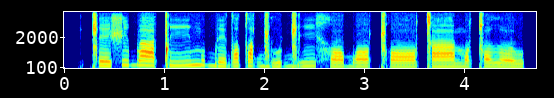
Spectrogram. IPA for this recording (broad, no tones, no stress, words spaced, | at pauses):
ǁeʃibaː ǃiːmu bedatˤe ɡ͡ǁuɡ͡ǁiː xɔbɔː ǁʰɔː ǀaːmɔǀu ðˤu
